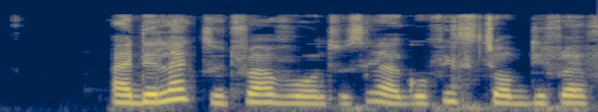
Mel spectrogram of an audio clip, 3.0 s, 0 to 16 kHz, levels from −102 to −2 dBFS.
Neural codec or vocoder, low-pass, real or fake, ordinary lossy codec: none; 9.9 kHz; real; Opus, 64 kbps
